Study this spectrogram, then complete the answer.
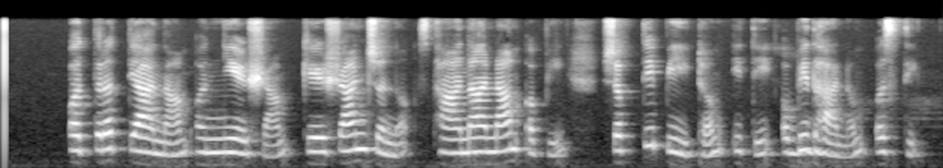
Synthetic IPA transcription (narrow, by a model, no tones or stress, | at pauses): ɐt̪ɾɐt̪jaːnaːmɐnjeːʂaːmkeːʂaːnt͡ʃɐnɐst̪ʰaːnaːnaːmɐpi | ɕɐk̚t̪ipiːʈʰɐmit̪iɐbʱid̪ʱaːnɐmɐst̪i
